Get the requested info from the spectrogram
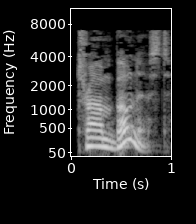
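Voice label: "trombonist", British English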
